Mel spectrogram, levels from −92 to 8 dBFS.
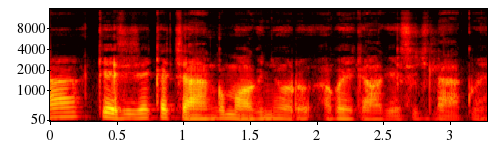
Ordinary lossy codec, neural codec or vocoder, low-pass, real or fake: none; vocoder, 44.1 kHz, 128 mel bands every 256 samples, BigVGAN v2; 14.4 kHz; fake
